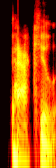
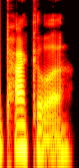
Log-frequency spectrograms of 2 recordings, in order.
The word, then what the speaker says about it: Pakula: I used to just I grew up thinking his name was Pacula. After some time I'm like his name doesn't sound and rhyme with Dracula, right? Um, Alan J. Pakula.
